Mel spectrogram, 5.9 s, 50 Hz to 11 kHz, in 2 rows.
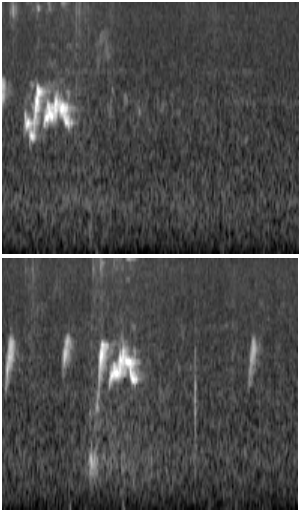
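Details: Red-whiskered bulbul during trapping in Kim Bôi, Hòa Bình, Vietnam, 6 April 2017: two loud, chirpy warbled phrases about four seconds apart, separated by short single chips.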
